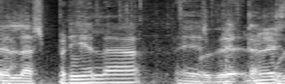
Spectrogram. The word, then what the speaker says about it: De la Espriella: Ha sido el día de ayer con la victoria de de la espriela. De la espriela. Espectacular. No es de la espriella. No, no. De la espriela. Italiano. Es italiano.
